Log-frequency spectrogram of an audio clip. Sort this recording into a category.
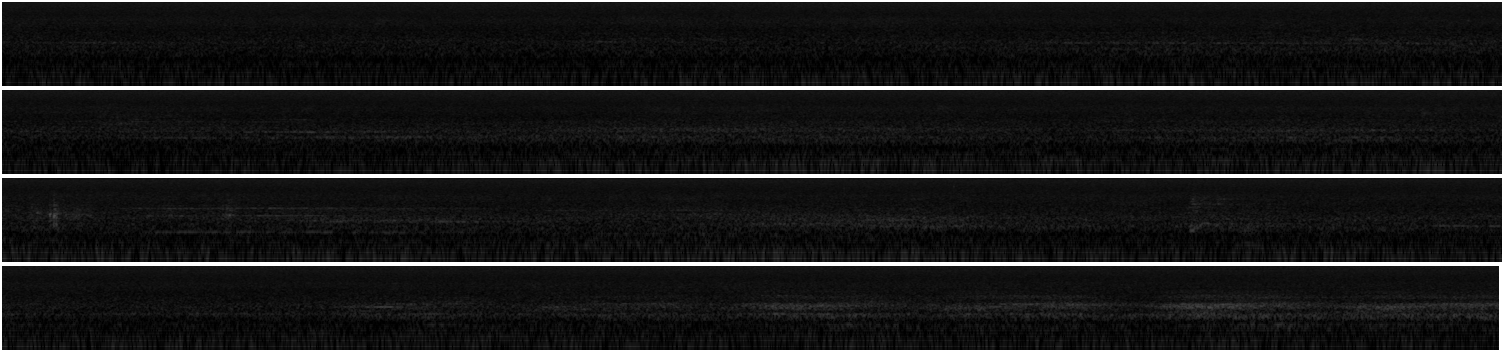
Soundscapes > Urban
